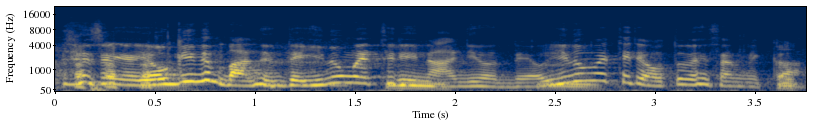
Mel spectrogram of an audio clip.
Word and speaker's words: 이노메트리: 이노메트리 어떤 회사입니까? 발음을 좀 조심하셔야 됩니다. 이노메트리 이렇게 끊어내기 이노메트리, 이노메트리. 잘못하면 욕처럼 들릴 수 있어서.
